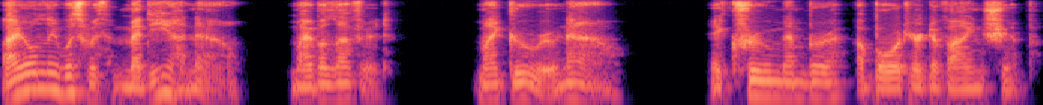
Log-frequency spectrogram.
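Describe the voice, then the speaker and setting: A man reading dramatic scripted audiobook narration in a solemn, measured manner. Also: fairly low pitch, expressive, fairly bright tone. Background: music under the voice.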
